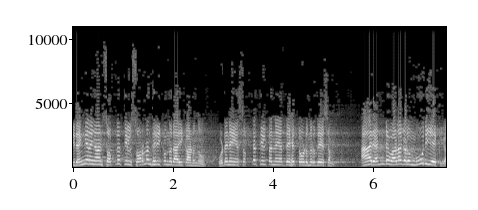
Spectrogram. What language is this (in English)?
Malayalam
